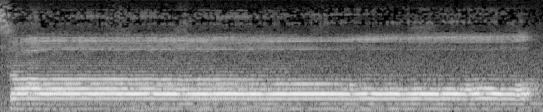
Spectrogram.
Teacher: Cara menebalkannya bukan dengan bibir, tapi dengan mengangkat pangkal lidah itu menjauh. Ya. Contohnya begini, sin nih perhatikan.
